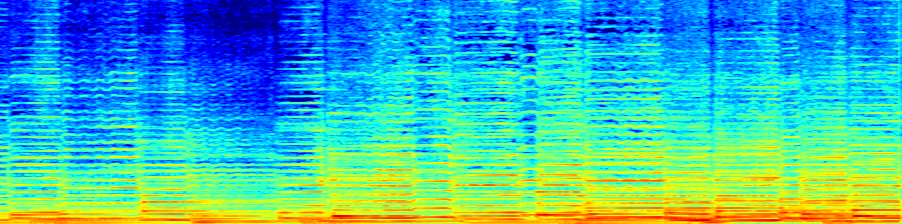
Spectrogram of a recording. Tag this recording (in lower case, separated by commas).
violin, musical instrument, music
